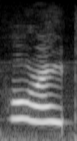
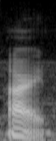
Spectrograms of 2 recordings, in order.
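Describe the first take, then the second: First: High, loud put-on pixie. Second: Said in the usual way. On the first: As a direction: pipe it up like a pixie. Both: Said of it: "got the pixie voice".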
